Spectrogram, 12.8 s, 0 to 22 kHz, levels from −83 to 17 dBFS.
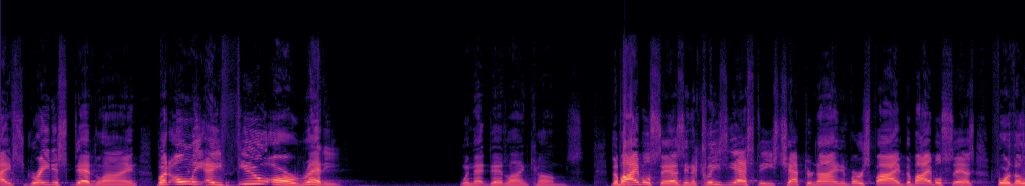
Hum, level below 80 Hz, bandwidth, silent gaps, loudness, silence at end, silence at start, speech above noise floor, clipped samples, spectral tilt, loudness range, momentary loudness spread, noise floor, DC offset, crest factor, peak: none; -52 dBFS; 14 kHz; none; -17 LUFS; 0 s; 0 s; 50 dB; under 0.1%; -5 dB/octave; 7 LU; 14 LU; -67 dBFS; under 0.1%; 18 dB; 0 dBFS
